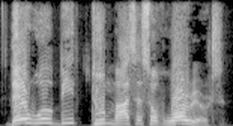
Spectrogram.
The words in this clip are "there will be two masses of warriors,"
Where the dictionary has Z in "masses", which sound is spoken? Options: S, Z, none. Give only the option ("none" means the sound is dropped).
S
